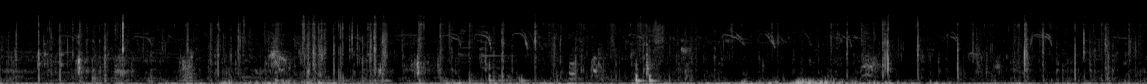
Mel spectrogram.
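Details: Hungry chickens feeding in the morning on a country farm, with dense pecking clicks and shuffling, faint peeps and occasional low clucks mixed in.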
